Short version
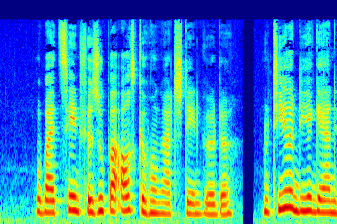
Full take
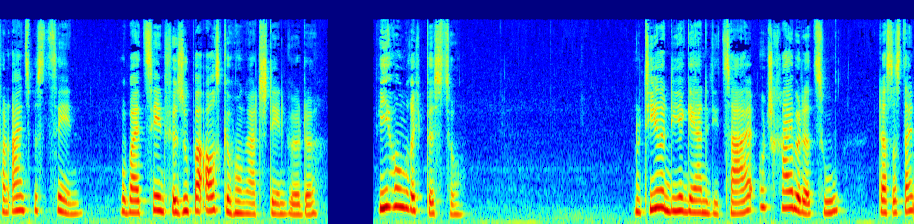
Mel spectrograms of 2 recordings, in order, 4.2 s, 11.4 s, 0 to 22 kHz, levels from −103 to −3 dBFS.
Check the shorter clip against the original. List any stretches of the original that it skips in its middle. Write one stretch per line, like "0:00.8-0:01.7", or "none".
0:04.2-0:07.8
